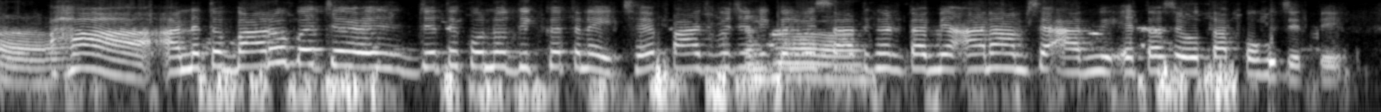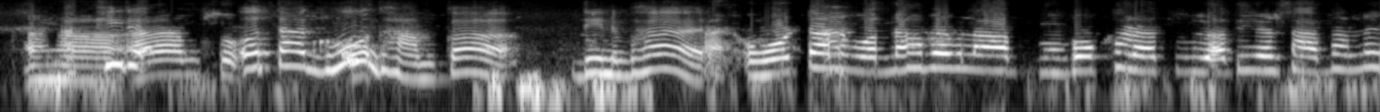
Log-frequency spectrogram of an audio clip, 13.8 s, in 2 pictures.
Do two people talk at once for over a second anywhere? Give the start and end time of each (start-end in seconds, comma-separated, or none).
none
